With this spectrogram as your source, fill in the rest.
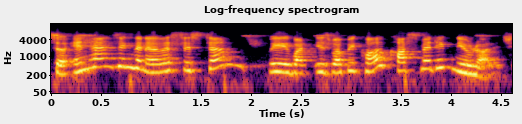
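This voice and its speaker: Raising and projecting her voice, a woman speaks at a high pitch with a bright, sharp tone and very wide pitch swings. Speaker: university lecturer and engineer. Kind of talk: lecture. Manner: fast.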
